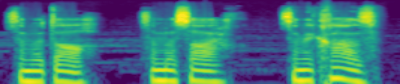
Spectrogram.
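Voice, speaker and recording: Guy reading as a suffering young guy narrating his pain, mellow dry voice, trips on words. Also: medium pitch, flat delivery, slow pace, clean tone, dry recording, faint music behind, natural voice. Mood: anguished. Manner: dramatic first-person reading, stumbling over words. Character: anguished young man narrating his own torment.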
